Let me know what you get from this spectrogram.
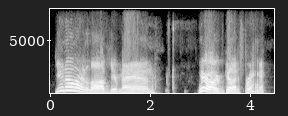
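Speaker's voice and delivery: put-on very loud, booming drunk male voice, drawn out. In a group roleplay scene, playing the wasted character; drunk Haven voice. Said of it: "just fucking wasted and goes".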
